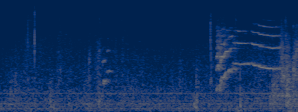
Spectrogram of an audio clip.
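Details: Cavalier King Charles Spaniel puppy just born as mother Paris whelps her first litter indoors: after faint rustling, a sudden rising, then drawn-out high whine with bright harmonics near the end.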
